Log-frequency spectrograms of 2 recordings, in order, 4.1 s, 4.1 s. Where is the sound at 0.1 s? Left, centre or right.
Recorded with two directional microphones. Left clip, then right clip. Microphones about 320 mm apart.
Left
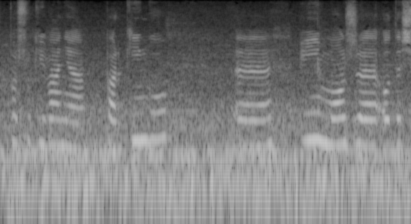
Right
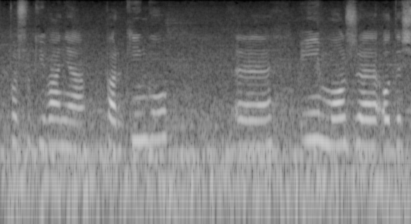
Centre.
